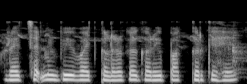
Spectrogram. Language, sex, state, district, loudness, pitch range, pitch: Hindi, female, Arunachal Pradesh, Longding, -14 LUFS, 200-215 Hz, 205 Hz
